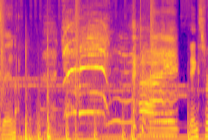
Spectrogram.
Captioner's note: screaming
